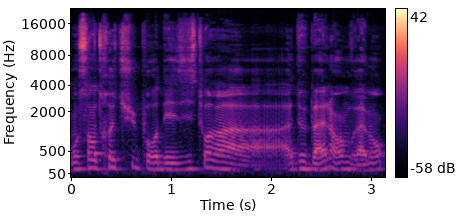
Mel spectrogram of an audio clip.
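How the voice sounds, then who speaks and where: A man's medium-pitched, somewhat breathy voice with fairly even intonation. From Belgium. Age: 20s. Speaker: student, reality show applicant. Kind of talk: casual self-presentation video.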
